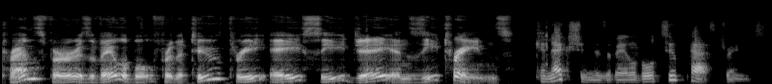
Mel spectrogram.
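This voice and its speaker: A man's voice: mid-range voice, wildly swooping pitch, a little slow, fairly bright tone, husky, no echo, full character voice. A man playing an automated male subway announcer in a play reading, with formal, procedural delivery.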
